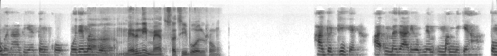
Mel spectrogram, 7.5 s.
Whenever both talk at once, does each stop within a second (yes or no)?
yes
